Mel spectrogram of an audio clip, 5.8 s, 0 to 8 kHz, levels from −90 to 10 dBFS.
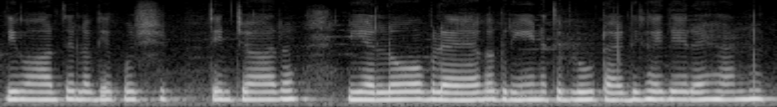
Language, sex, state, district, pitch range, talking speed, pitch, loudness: Punjabi, female, Punjab, Fazilka, 215-225 Hz, 165 wpm, 220 Hz, -12 LUFS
